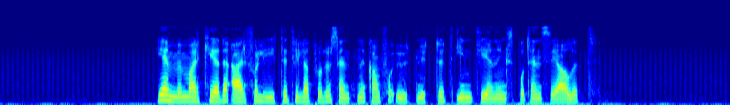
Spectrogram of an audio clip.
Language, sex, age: Norwegian, female, 59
